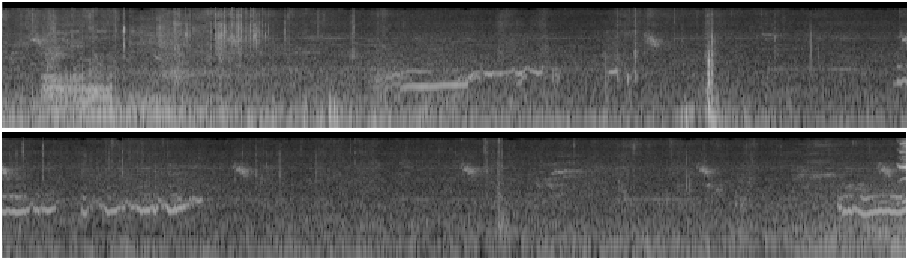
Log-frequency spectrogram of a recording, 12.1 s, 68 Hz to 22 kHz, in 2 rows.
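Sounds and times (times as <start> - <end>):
wavering animal calls: 2.4 - 4.2, 11.5 - 12.0.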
